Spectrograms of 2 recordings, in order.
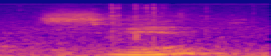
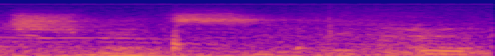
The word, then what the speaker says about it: Schmitz: Schmitz? Smith? No, Schmitz. Schmidt? Schmite? You know what? Schmitz is fine.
